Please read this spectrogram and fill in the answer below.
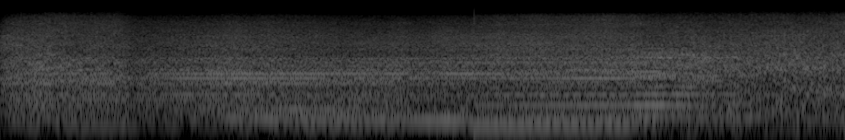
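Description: Steady traffic noise from a busy multi-lane city road: the hum of many car engines and tyre noise blending into one continuous wash.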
